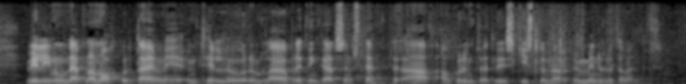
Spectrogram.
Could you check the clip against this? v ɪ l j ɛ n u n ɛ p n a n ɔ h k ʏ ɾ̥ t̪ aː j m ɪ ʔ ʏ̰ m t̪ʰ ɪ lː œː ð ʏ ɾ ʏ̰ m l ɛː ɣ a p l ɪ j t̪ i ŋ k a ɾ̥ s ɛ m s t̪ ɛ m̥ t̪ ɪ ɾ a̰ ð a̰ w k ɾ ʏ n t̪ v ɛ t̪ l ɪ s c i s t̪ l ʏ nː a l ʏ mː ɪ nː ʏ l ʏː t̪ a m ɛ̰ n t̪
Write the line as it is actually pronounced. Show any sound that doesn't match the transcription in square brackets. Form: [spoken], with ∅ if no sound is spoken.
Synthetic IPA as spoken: v ɪ l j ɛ n u n ɛ p n a n ɔ h k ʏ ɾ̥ t̪ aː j m ɪ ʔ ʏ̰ m t̪ʰ ɪ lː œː [ɣ] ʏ ɾ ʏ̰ m l [aː] ɣ a p [ɾ] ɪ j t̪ i ŋ k a ɾ̥ s ɛ m s t̪ ɛ m̥ t̪ ɪ ɾ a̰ ð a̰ w k ɾ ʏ n t̪ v ɛ t̪ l ɪ s c i s t̪ l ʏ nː a [ɾ] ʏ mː ɪ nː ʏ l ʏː t̪ a m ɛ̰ n t̪

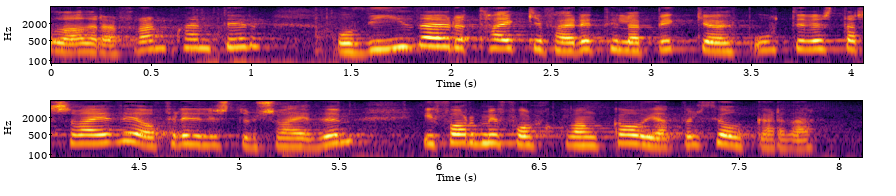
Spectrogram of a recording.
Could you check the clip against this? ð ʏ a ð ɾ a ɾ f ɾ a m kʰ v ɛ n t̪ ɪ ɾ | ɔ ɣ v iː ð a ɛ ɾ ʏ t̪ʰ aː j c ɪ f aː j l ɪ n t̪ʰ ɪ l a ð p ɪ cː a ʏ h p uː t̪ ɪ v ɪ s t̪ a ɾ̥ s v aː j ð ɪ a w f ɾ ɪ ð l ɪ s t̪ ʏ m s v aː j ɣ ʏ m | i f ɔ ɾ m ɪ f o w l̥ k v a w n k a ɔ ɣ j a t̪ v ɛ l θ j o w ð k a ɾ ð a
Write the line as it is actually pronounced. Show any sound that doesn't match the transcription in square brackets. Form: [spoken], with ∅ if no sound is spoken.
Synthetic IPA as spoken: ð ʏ a ð ɾ a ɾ f ɾ a m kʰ v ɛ n t̪ ɪ ɾ | ɔ ɣ v iː ð a ɛ ɾ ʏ t̪ʰ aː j c ɪ f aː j [ɾ] ɪ [∅] t̪ʰ ɪ l a ð p ɪ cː a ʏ h p uː t̪ ɪ v ɪ s t̪ a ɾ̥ s v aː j ð ɪ a w f ɾ ɪ ð l ɪ s t̪ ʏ m s v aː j [ð] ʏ m | i f ɔ ɾ m ɪ f o w l̥ k v a w [ŋ] k a ɔ ɣ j a t̪ v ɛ l θ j o w ð k a ɾ ð a

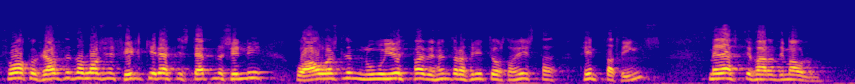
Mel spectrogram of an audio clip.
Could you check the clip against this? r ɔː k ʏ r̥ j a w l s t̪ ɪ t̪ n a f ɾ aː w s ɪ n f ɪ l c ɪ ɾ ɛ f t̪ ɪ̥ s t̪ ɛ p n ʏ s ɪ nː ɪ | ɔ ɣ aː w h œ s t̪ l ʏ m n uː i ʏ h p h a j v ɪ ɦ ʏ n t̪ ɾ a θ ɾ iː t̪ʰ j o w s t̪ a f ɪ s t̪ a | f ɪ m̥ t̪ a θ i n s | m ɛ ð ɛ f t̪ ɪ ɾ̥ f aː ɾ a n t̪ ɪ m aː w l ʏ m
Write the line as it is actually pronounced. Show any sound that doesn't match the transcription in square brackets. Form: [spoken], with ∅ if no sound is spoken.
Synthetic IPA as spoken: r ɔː k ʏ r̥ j a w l s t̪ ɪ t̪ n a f [l] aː w s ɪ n f ɪ l c ɪ ɾ ɛ f t̪ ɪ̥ s t̪ ɛ p n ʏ s ɪ nː ɪ | ɔ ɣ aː w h œ s t̪ l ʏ m n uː i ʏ h p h a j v ɪ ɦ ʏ n t̪ ɾ a θ ɾ iː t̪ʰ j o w s t̪ a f ɪ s t̪ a | f ɪ m̥ t̪ a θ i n s | m ɛ ð ɛ f t̪ ɪ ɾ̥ f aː ɾ a n t̪ ɪ m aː w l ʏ m

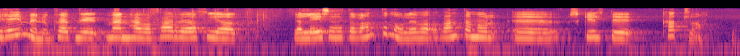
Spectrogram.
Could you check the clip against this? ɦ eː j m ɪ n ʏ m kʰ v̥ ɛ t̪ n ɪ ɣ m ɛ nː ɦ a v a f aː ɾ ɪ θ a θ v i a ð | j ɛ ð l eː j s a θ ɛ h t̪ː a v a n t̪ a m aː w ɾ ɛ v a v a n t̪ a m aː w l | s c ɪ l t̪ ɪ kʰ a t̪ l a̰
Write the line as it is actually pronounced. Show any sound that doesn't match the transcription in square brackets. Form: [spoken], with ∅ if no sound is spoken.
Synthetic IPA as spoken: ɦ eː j m ɪ n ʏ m kʰ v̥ ɛ t̪ n ɪ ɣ m ɛ nː ɦ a v a f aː ɾ ɪ [ð] a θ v i a ð | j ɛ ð l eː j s a θ ɛ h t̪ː a v a n t̪ a m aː w [l] ɛ v a v a n t̪ a m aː w l | s c ɪ l t̪ ɪ kʰ a t̪ l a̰

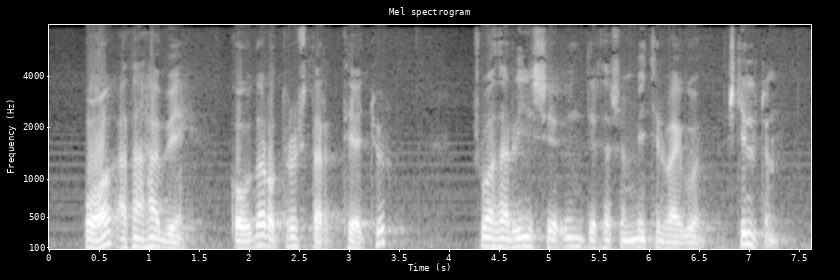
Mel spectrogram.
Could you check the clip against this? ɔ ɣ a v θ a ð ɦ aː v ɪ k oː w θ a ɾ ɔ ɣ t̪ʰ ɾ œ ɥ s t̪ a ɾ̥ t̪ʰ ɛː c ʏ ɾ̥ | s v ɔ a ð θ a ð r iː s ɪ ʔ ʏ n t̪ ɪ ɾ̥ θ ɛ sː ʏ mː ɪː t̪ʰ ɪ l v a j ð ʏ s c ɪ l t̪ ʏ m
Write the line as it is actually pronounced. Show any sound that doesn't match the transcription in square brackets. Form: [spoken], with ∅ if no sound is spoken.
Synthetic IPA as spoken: ɔ ɣ a [ð] θ a ð ɦ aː v ɪ k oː w [ð] a ɾ ɔ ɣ t̪ʰ ɾ œ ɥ s t̪ a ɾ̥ t̪ʰ ɛː c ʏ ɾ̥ | s v ɔ a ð θ a ð r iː s ɪ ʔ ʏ n t̪ ɪ ɾ̥ θ ɛ sː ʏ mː ɪː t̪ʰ ɪ l v a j [ɣ] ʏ s c ɪ l t̪ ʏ m

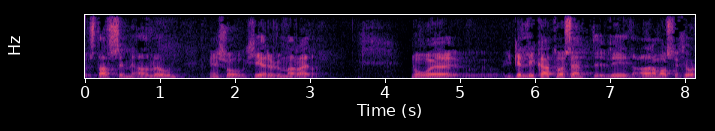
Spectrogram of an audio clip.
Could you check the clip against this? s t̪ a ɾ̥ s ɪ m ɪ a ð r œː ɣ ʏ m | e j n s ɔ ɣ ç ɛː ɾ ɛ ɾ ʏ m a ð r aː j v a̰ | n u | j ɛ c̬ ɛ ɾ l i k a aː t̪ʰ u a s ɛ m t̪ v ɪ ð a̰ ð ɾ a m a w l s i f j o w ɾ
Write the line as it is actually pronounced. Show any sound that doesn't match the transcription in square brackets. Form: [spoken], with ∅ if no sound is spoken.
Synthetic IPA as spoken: s t̪ a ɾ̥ s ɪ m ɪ a ð [l] œː ɣ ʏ m | e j n s ɔ ɣ ç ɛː ɾ ɛ ɾ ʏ m a ð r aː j [ð] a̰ | n u | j ɛ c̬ ɛ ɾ l [iː] k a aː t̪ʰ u a s ɛ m t̪ v ɪ ð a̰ ð ɾ a m a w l s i f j o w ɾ

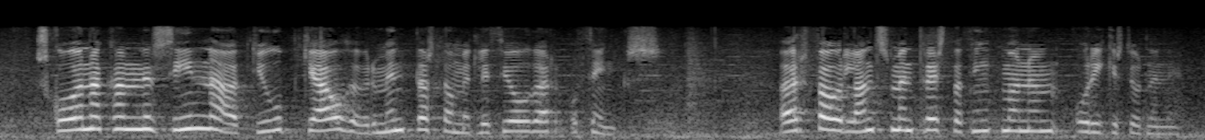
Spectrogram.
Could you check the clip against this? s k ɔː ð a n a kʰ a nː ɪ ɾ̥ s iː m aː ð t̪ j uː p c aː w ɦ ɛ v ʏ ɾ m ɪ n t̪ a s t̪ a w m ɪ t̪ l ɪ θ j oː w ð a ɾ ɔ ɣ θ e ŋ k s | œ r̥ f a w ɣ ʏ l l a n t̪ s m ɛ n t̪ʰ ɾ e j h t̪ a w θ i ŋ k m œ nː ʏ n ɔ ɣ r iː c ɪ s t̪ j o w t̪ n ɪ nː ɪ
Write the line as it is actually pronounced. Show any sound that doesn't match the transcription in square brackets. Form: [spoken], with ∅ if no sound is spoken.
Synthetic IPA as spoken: s k ɔː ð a n a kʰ a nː ɪ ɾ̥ s iː [n] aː ð t̪ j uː p c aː w ɦ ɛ v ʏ ɾ m ɪ n t̪ a s t̪ a w m ɪ t̪ l ɪ θ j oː w ð a ɾ ɔ ɣ θ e ŋ k s | œ r̥ f a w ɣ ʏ [ɾ] l a n t̪ s m ɛ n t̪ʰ ɾ e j [s] t̪ a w θ i ŋ k m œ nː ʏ [m] ɔ ɣ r iː c ɪ s t̪ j o w t̪ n ɪ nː ɪ

